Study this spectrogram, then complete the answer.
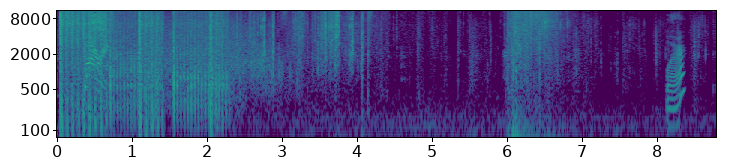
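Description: Rapid automatic gunfire bursts in the video game Apex Legends, loud dense rattling for the first two seconds, then a single later burst and scattered in-game effects, with a player's voice talking over it.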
